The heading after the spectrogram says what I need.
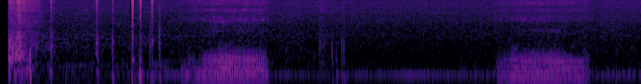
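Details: Dog snoring: two rumbling, buzzy snores about three seconds apart, with quiet breathing and a few faint clicks between them.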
